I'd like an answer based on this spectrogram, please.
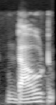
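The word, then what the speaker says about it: doubt: वाह निक नेक डाउट में B silent है।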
